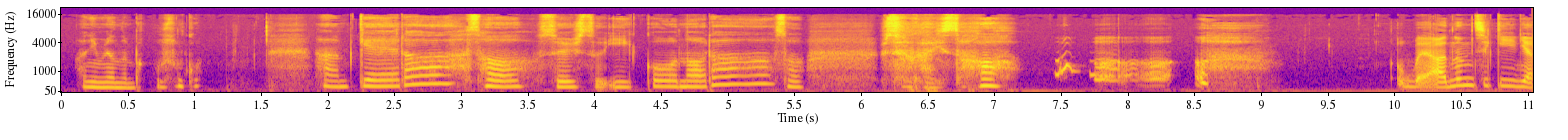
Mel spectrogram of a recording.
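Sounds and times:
breathy exhale: 5.6s - 6.2s
woman groaning: 7.5s - 8.8s.

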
